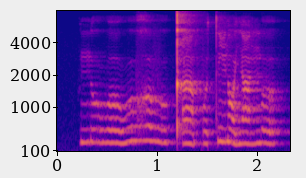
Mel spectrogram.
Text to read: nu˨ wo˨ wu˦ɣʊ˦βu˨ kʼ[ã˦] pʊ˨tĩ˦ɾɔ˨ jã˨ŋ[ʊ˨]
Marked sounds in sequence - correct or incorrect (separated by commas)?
incorrect, correct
